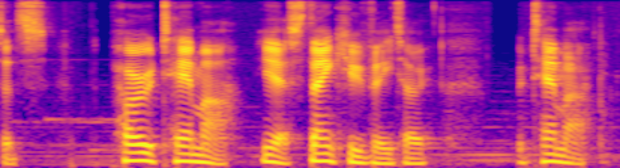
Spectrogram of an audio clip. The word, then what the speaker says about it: Potema: I think Potema is how you pronounce it. Potema.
